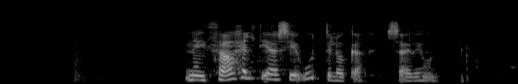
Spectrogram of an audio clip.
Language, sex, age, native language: Icelandic, female, 40-49, Icelandic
